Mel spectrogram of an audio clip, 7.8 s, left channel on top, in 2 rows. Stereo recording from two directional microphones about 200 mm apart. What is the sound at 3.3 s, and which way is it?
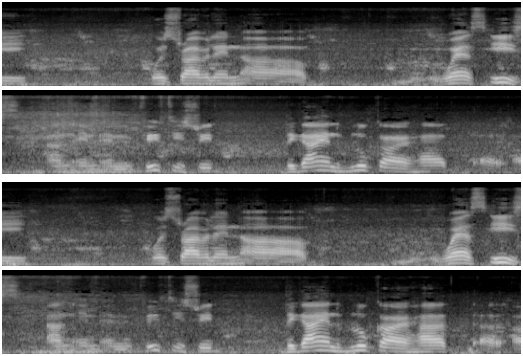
Speech, 10° right (ahead or behind).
